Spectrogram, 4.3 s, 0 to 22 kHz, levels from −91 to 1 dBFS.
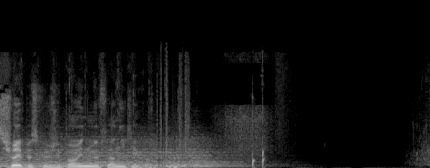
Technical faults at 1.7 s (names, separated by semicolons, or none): loose connector crackle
